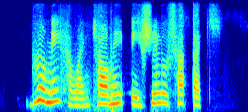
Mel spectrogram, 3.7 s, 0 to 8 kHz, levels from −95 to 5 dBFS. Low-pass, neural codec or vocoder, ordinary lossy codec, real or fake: 7.2 kHz; codec, 16 kHz, 0.5 kbps, X-Codec, HuBERT features, trained on general audio; Opus, 24 kbps; fake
